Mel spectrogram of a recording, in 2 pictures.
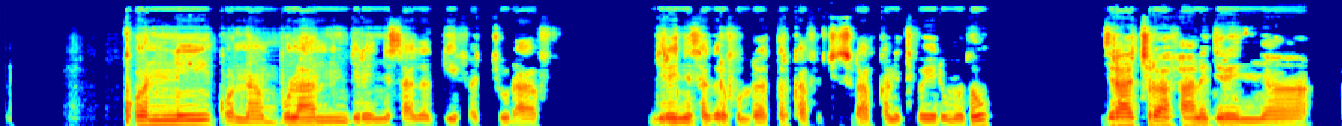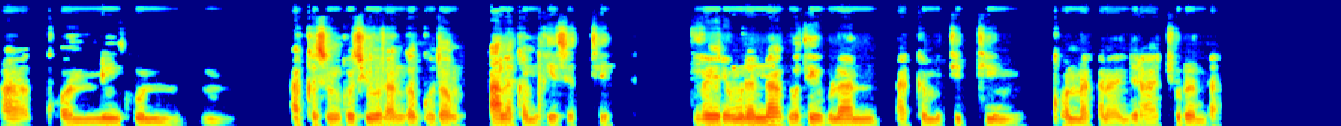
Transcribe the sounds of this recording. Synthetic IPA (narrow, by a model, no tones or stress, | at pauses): kʼɔnːiːkʼɔnːaːmbʊlaːnd͡ʒɪɾeːɲːɪsaːɡɐɡːe̞ːfːɐt͡ʃːuːᶑaːf | d͡ʒɪɾeːɲːɐsaːɡɐɾɐfʊlːʊraːt̪t̪ːɐɾkaːfɐt͡ʃːi̥ːsʊᶑa̰ːfkɐnɪt̪ːɪfɐjːɐd̪ɐmʊt̪ɐʔʊ | d͡ʒɪɾaːt͡ʃːuːᶑaːfhaːlɐd͡ʒɪɾe̞ːɲːaː | kʼɔnːiːkʊn | ɐkːɐsʊŋkʊsɪjoːᶑa̰ːŋɡɐɡʼːʊt̪ɐmʊhaːlɐkɐmke̞ːsːɐt̪ːɪ | ɪt̪ːɪfɐjːɐd̪ɐmuːd̪ɐnd̪ɐʔɐɡɔt̪eːbʊlaːnɐkːɐmɪt̪ːɪːt̪ʰːiːŋkʼɔnːaːkɐnaːnd͡ʒɪɾaːt͡ʃːuːd̪ɐnd̪ɐʔɐ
